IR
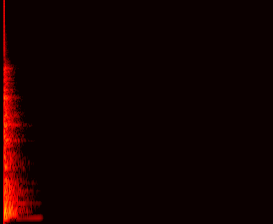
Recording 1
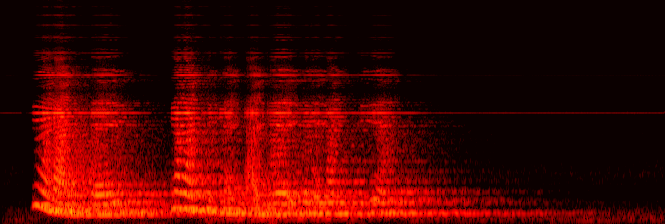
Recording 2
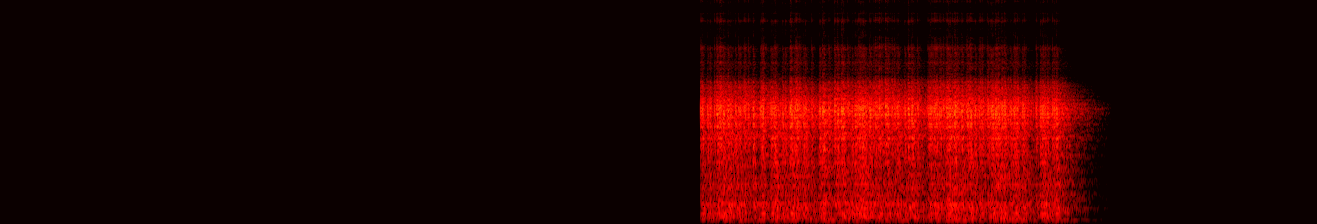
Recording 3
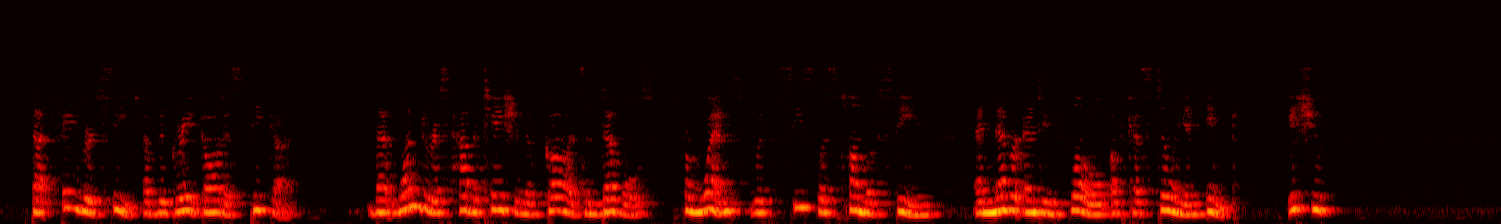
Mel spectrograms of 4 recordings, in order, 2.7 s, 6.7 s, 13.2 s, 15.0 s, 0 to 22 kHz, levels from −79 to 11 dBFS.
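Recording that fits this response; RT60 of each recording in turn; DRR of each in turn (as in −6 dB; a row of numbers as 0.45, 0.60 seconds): 3; 2.7 s, 0.90 s, non-exponential decay; −2.5, −7.0, −7.5 decibels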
